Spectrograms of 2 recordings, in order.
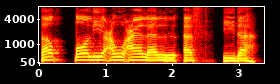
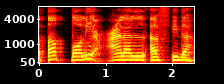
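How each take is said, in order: First: Very slow "Tattali'u alal afidah", the u clearly voiced; bacaan benar. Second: "tattali' alal afidah" with no u ending tattali'; bacaan salah. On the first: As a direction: spell out "Tattali'u" slowly, keeping its final u. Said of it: "Jangan dibaca tattali' alal afidah". (lafalkan "Tattali'u alal afidah" perlahan, harakat u jelas) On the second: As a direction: merge "tattali'" into "alal", dropping the vowel. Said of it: "Jangan dibaca". (lafalkan "tattali' alal" tanpa harakat u, diidghamkan) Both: Shown as a demonstration.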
